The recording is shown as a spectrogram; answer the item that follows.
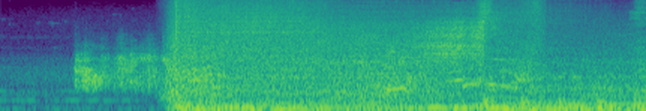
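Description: Horror trailer sound design: a short gasp, then about a second in a sudden loud crash of noise with a deep rumble that holds, under tense music.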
